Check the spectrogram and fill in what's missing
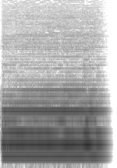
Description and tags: fagott classical wind
wind, classical, fagott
